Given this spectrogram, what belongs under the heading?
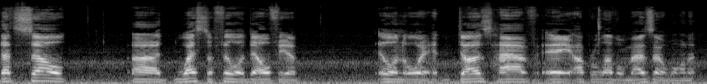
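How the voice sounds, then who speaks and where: Quiet and relaxed, a man talks at a fairly slow pace with long, frequent pauses. Noticeable background noise runs under his voice. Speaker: storm chaser livestreamer. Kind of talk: live stream commentary. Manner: casual, relaxed.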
